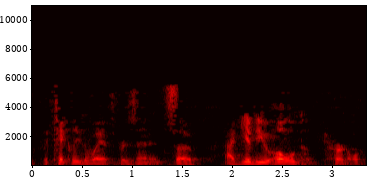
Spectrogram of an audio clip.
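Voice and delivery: ordinary delivery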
